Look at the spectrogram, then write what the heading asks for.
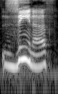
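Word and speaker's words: Senath: Missouri is a community called cenith pronounced Zenith they uh um that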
